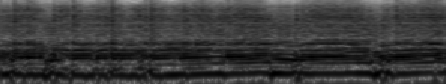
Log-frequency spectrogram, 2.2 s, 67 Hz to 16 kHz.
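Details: 2010 Honda EX5 Dream, 100cc air-cooled single-cylinder, carburetted, 8.9 hp, 45k mileage, one owner: small single buzzing evenly at idle, with throttle blips that rise and settle cleanly, no knock or rattle; healthy.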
